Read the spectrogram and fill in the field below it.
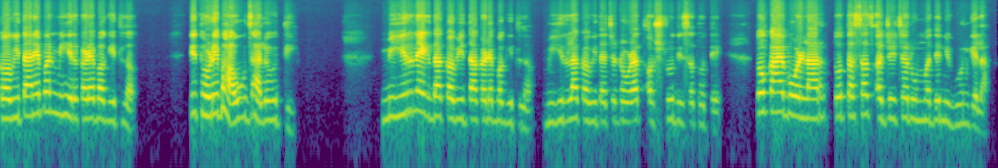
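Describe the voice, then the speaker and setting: Woman storyteller, steady narration, bright voice, dry recording. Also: a little high, normal speed, dry recording.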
